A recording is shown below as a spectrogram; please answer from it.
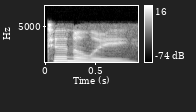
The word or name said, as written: tinnily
